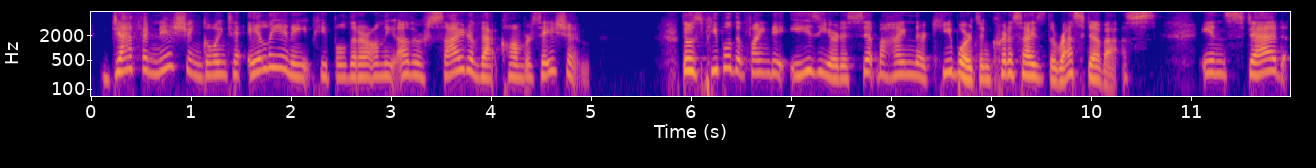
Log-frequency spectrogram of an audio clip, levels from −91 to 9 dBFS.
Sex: female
